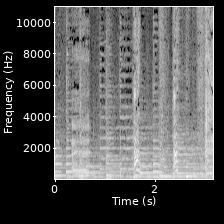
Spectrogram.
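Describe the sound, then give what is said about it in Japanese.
A person imitates a dog barking with a few short, harmonic yapping bursts of varied pitch, some sliding up and down, between brief pauses. “あの犬の鳴き声お願いいたします。”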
